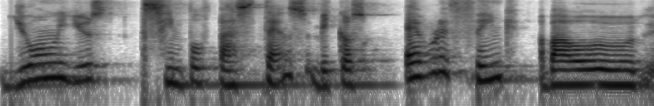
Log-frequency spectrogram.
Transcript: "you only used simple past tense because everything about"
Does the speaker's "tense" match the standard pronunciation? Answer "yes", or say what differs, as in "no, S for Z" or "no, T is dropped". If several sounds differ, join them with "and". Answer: yes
